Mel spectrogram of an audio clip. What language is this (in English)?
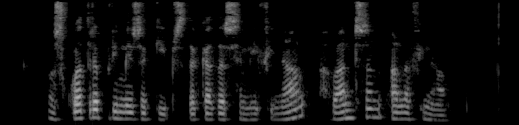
Catalan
